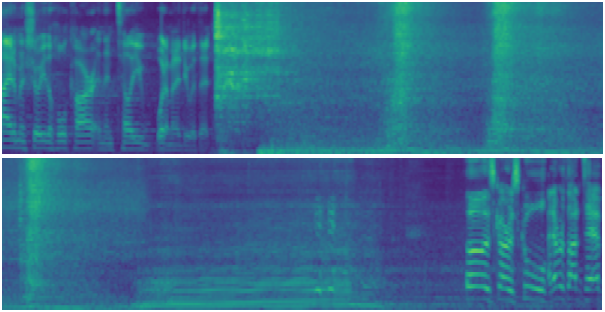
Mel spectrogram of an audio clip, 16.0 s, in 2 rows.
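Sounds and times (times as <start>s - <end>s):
engine accelerating: 2.9s - 13.4s
car engine rumbling: 2.9s - 16.0s.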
